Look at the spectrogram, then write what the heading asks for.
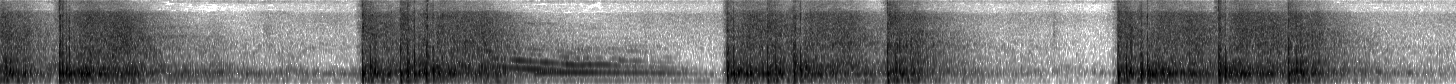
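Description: Aerial fireworks bursting one after another, about every two seconds, some in quick pairs, each bang echoing away over a second or more.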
